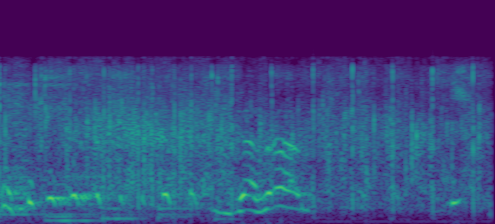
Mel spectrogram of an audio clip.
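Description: Applause from an audience at a Pariksha Pe Charcha gathering, a steady wash of clapping beneath overlapping voices and chatter throughout.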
